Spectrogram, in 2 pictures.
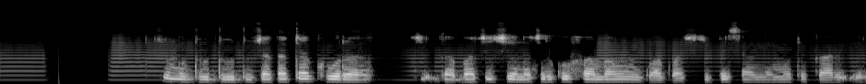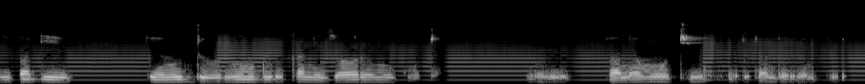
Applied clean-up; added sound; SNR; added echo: neural mask model RNNoise.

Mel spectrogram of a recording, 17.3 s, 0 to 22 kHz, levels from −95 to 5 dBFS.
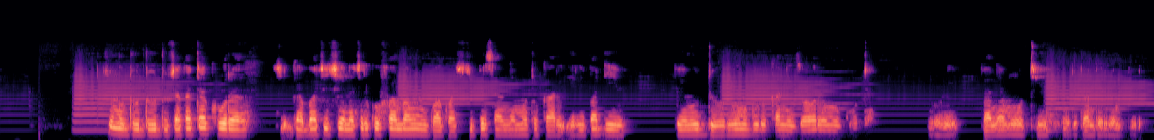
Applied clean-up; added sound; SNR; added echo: classical method log-MMSE.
